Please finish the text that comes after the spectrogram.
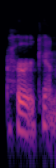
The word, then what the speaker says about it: Hurricane: I'm in southern Utah in hurricane. It's like written hurricane, but it's pronounced hurricane, I learned.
